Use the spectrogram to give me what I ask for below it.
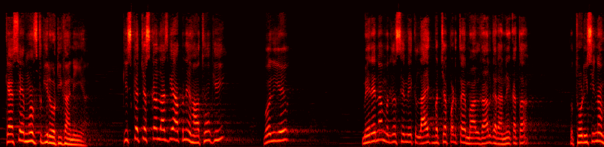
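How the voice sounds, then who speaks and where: A man's voice: on the high side, mellow. A male preacher giving a sermon, telling a story and asking his listeners rhetorical questions to keep them engaged. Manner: engaging, checks the audience is listening. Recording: reverberant hall with faint music.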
